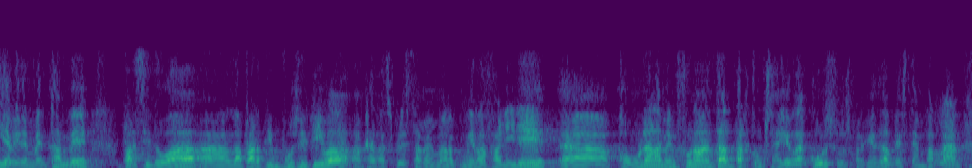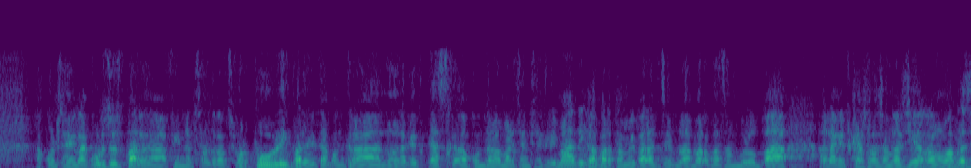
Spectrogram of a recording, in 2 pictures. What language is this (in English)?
Catalan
